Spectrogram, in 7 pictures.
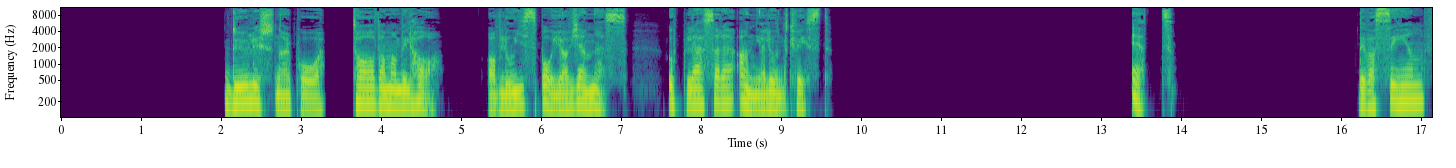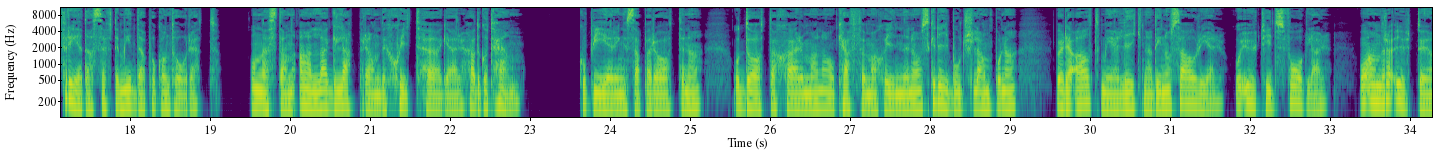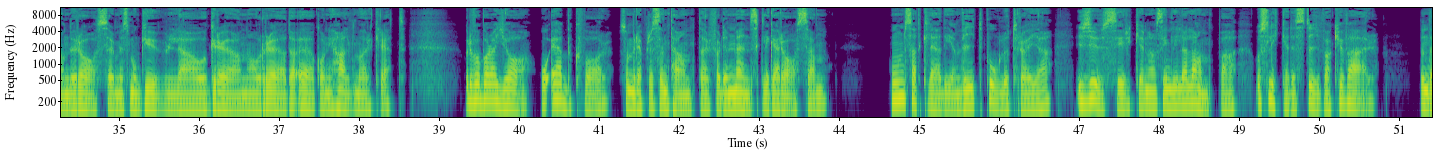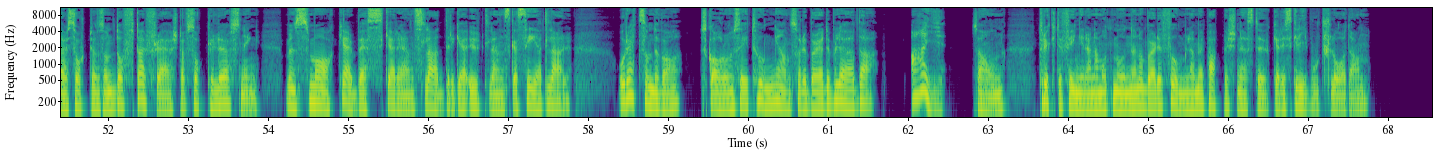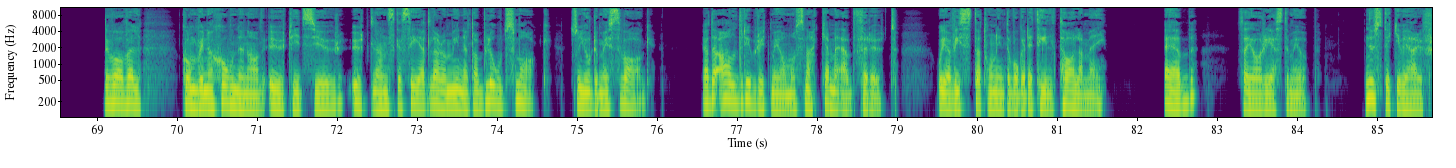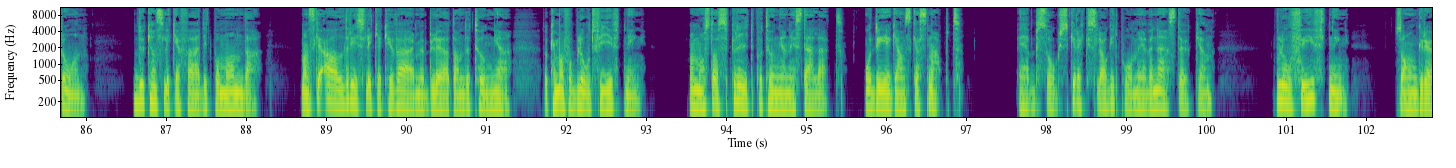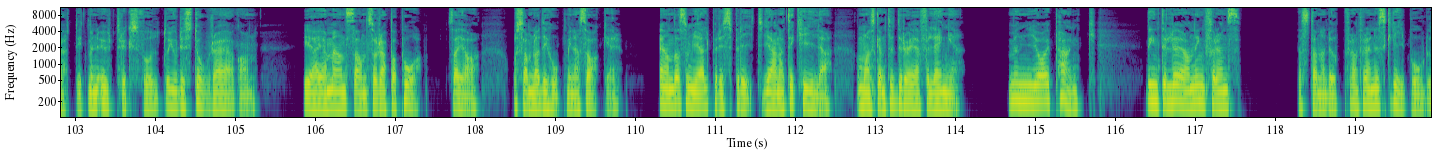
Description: Uppläsare: Anja Lundqvist
Ljudbok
